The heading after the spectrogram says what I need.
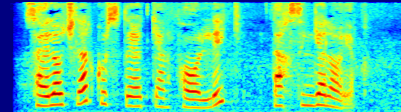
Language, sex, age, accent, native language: Uzbek, female, under 19, Qashqadaryo, Uzbek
